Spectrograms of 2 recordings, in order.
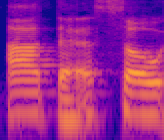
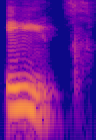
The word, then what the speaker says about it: ate: If it's an older Oh, sister, you use ate. So in this case, it's actually three older sisters and a wedding. Mhm. interesting. And you know what? I thought it was eights, but it's ates.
